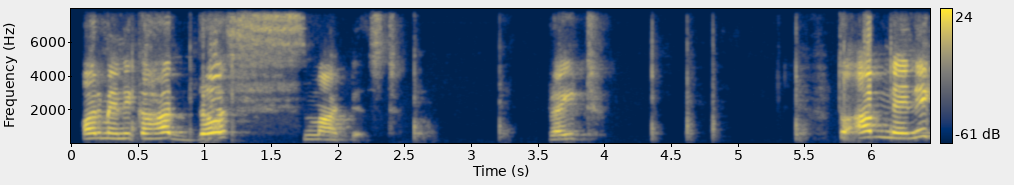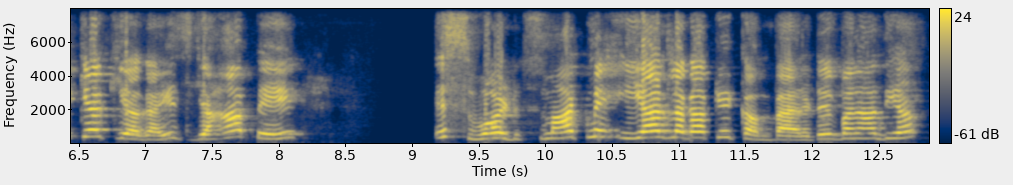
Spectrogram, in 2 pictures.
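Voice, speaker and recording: A woman teaching an exam-prep English grammar lesson who explains step by step, slows down for example sentences and keeps checking in with her class. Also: high voice.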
